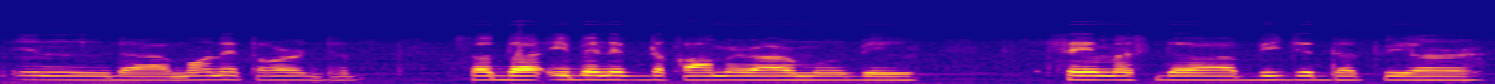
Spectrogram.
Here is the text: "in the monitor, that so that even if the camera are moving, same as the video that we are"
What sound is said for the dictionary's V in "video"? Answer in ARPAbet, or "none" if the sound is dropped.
B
